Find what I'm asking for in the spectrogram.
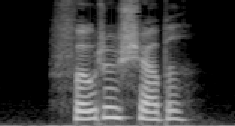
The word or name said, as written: fotoshoppet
